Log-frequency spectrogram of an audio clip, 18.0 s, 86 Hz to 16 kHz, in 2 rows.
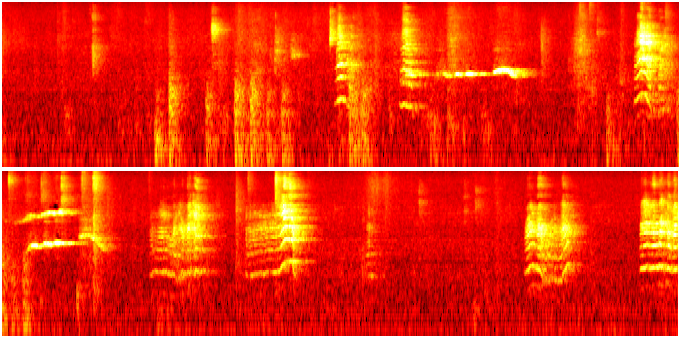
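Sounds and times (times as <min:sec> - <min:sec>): parakeet rasping calls: 0:11.0 - 0:13.2, 0:16.0 - 0:16.8, 0:17.5 - 0:18.0.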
